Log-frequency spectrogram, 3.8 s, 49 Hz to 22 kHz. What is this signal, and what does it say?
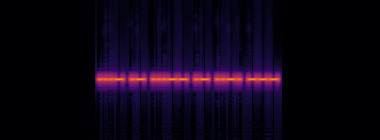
Morse code, heard as a keyed tone, about 46 wpm, 700 Hz. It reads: VA3AFO
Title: DXCC-100 Call Signs - 6 Characters - 45wpm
